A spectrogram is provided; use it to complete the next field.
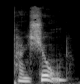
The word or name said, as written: pension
